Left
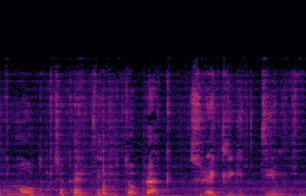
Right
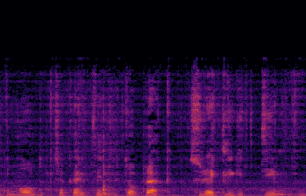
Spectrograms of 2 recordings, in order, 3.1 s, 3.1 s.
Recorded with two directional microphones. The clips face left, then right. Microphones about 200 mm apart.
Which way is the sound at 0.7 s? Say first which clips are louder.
Right 2 dB; 25° right (ahead or behind).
